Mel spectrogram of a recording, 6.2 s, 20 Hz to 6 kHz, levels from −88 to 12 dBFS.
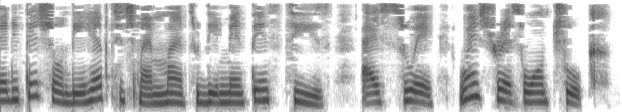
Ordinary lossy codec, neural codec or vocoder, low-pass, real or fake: MP3, 24 kbps; none; 5.4 kHz; real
